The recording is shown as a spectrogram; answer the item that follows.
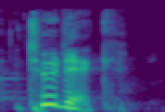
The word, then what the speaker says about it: Tudyk: How do you say that? – Tudyk. – Tudyk. – Yeah, it's... – That doesn't sound right. – It's actually correct.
